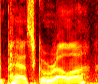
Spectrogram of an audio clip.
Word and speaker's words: Pascarella: new coach of the Des Moines Menace, John Pascarella.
